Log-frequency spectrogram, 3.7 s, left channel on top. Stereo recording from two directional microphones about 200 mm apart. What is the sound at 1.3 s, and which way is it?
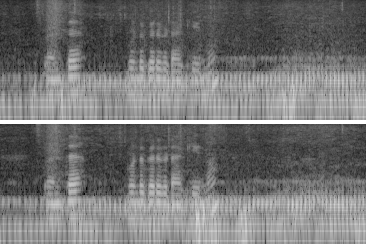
Speech, 5° left (ahead or behind).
